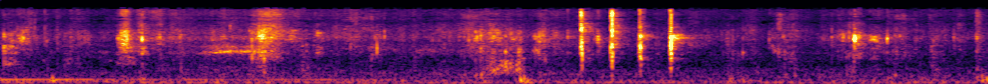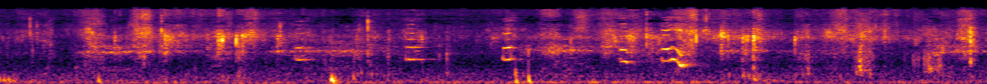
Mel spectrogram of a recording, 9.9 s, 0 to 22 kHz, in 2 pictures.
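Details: Havanese puppies recorded on January 20, 2020, giving faint, thin high whimpers and squeaks scattered through the clip over a steady low hum and soft background rustling.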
